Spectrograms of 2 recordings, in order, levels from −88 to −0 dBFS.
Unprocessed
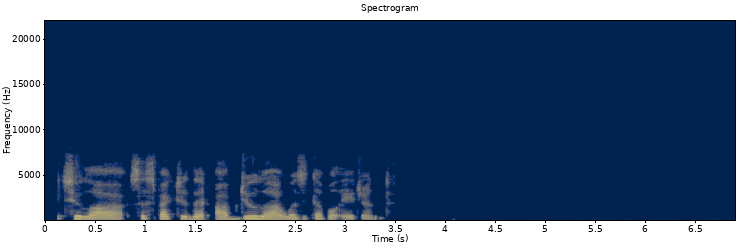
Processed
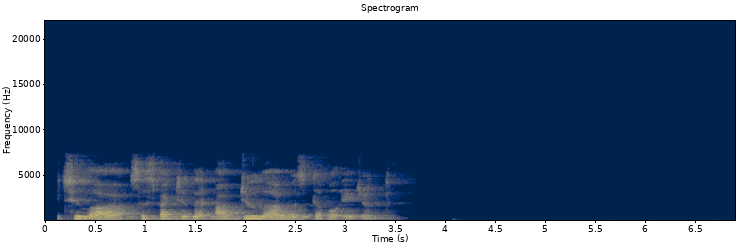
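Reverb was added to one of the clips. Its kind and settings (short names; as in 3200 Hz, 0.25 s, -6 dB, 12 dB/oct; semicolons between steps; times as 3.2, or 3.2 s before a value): non-linear reverb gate 0.29 s falling, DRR 4 dB; gain -1 dB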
